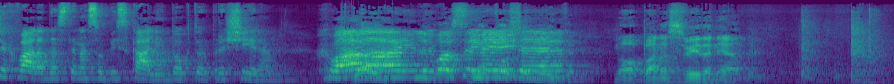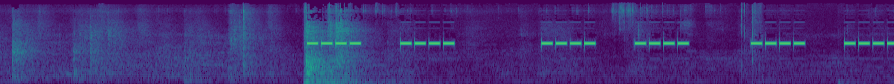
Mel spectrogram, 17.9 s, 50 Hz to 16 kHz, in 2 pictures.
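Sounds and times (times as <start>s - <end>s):
speech: 0.0s - 7.6s
alarm clock electronic beeping: 12.1s - 13.5s, 14.4s - 15.8s, 16.5s - 17.8s.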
